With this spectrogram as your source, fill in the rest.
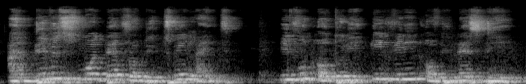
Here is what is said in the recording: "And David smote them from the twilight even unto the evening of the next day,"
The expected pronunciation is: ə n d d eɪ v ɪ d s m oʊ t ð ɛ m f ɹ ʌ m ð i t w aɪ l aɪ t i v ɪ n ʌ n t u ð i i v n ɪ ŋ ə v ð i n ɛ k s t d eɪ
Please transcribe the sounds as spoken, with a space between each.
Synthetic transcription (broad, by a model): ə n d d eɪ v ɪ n s m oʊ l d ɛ f ɹ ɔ m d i t w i l aɪ t i v ɪ n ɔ t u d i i v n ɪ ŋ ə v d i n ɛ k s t d eɪ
